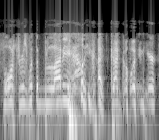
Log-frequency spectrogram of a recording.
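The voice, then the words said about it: Angry imitated British-accented voice. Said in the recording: “steaming mad, spitting ... with his inimitable British accent.”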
